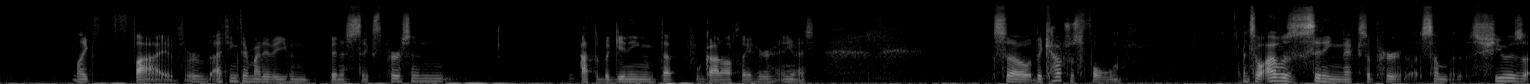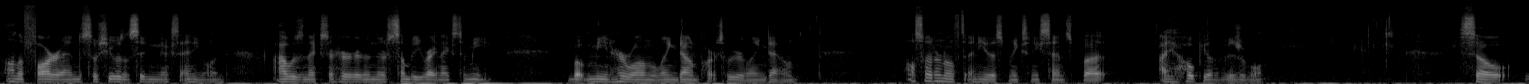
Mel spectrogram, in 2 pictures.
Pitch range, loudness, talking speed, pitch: 110-125 Hz, -39 LUFS, 185 wpm, 115 Hz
